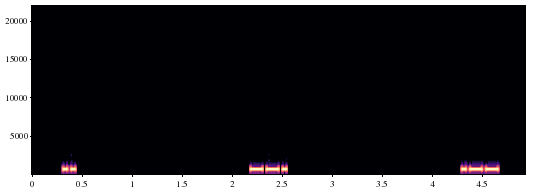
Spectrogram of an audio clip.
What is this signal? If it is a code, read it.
Morse code, heard as a keyed tone, about 30 wpm, spaced as for 5 wpm, 700 Hz. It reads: IGW
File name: Lesson 36e - BT - Three Characters 30wpm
